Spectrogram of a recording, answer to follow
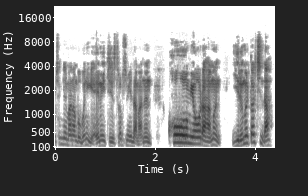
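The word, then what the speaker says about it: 功名: 발음 챙길 만한 부분이 NH스럽습니다만은 코묘라 함은 이름을 떨친다.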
